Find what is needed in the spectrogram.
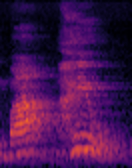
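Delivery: "barril" slowly split, weight on -RIL; stress on final syllable. Shown as a demonstration. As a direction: break "barril" in two and land on the last syllable. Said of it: "rio é a sílaba tônica". ("barril" devagar, destacando a última sílaba)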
